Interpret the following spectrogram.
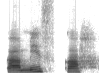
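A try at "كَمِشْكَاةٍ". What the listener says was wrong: Shin. Kamishkah. Jadi panjang ada mad aslinya.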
